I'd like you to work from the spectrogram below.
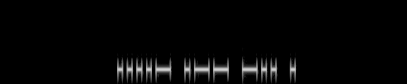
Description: Morse code, heard as a keyed tone, about 25 wpm, 700 Hz. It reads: 4WDE
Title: Four Challenging Letter-Number Combinations 25wpm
